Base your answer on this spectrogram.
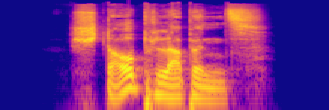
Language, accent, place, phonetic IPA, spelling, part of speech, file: German, Germany, Berlin, [ˈʃtaʊ̯pˌlapn̩s], Staublappens, noun, De-Staublappens.ogg
- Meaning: genitive of Staublappen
